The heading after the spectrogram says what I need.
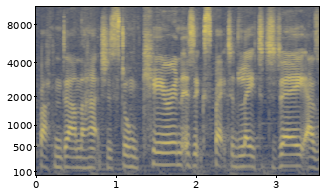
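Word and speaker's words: Ciarán: What do you call the thing over the A again? A fada. A fada. It's Storm Kieran. Kieran, got it. Kieran.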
